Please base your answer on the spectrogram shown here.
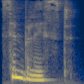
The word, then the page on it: symbolist: British English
